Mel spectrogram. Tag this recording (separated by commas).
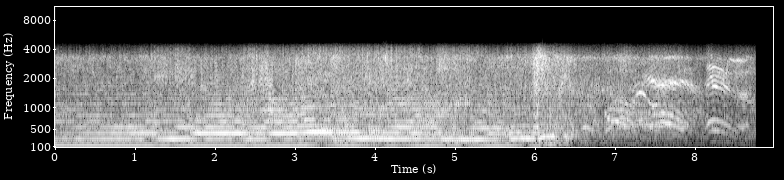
Vehicle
